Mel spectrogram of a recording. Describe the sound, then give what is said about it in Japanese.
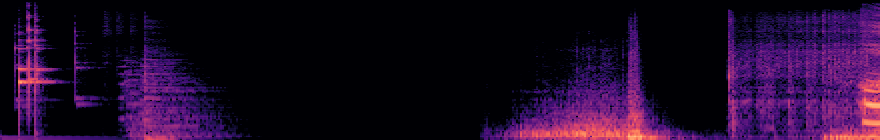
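A few light clinks and a soft thump, then a short quiet before a car engine cranks, catches with a throaty roar and settles into a low, steady rumble, as the car is started to drive home. “さあお家に帰ろう。いつものことだけど、運転を任せきりでごめんね”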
